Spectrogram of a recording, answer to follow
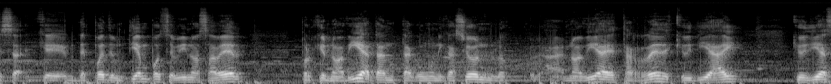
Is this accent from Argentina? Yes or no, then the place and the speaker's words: no; Chile; es lo que nosotros queremos como chilenos, también salga el sol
